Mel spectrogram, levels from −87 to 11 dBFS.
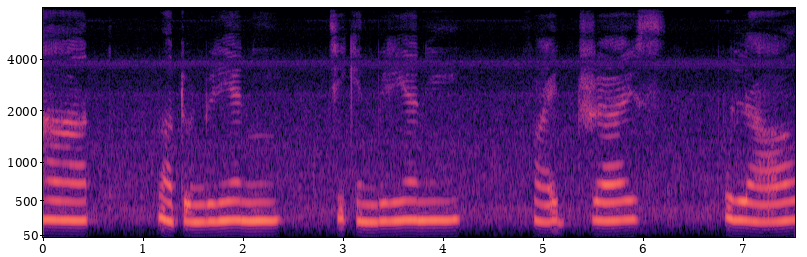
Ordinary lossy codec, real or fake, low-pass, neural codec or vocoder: none; real; none; none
